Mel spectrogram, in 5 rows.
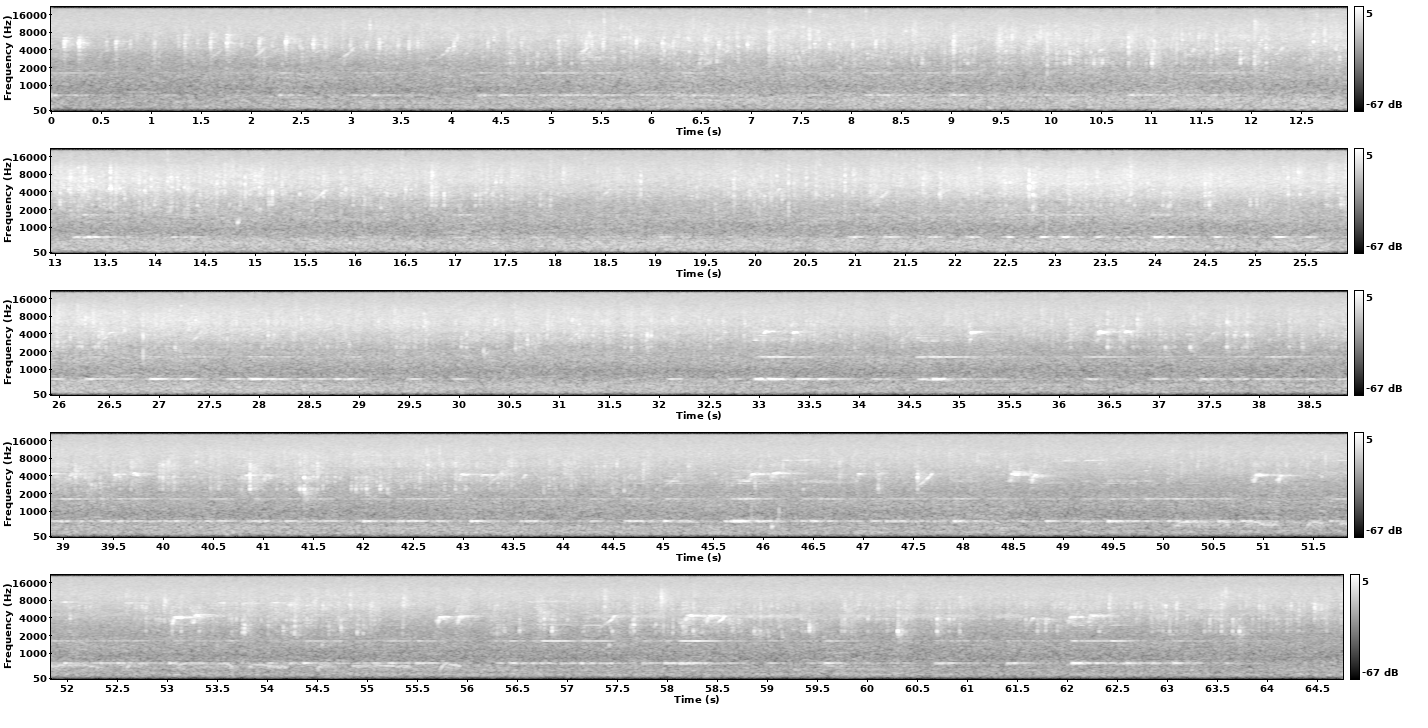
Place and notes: {"title": "SBG, Font del Vicari - Mañana", "date": "2011-08-14 11:00:00", "description": "Paisaje sonoro matutino en la fuente. Variedad de cantos y llamadas de aves, muchos insectos y unas vacas a cierta distancia.", "latitude": "41.99", "longitude": "2.19", "altitude": "836", "timezone": "Europe/Madrid"}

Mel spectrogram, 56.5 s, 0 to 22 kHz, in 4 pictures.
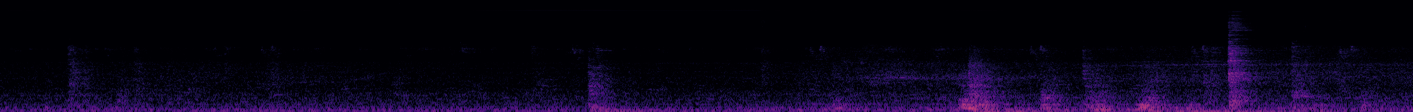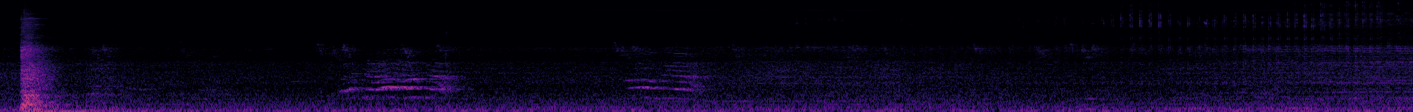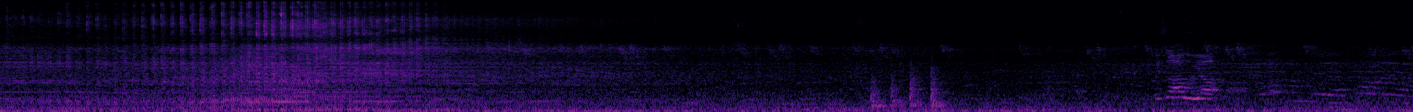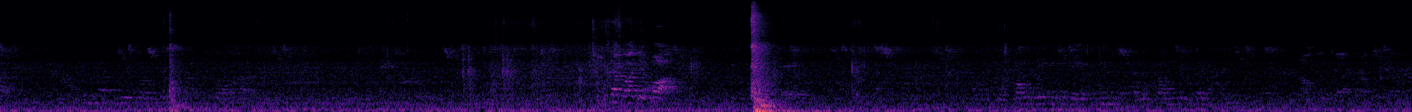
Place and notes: {"title": "天成旅社, 宜蘭市新興里 - Truck unloading", "date": "2014-07-27 09:26:00", "description": "At the roadside, Truck unloading, Traffic Sound\nSony PCM D50+ Soundman OKM II", "latitude": "24.76", "longitude": "121.76", "altitude": "16", "timezone": "Asia/Taipei"}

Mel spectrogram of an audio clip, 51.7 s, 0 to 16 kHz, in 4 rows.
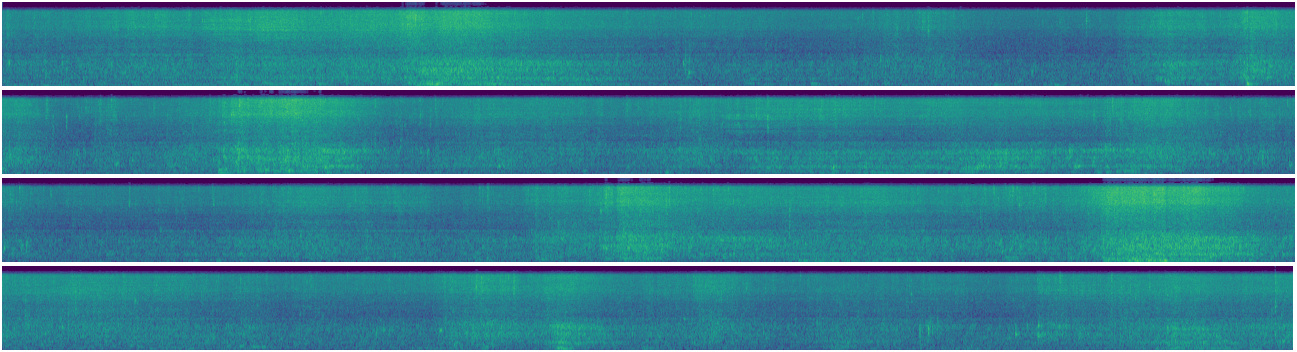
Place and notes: {"title": "Phaselis, Turkey - At the Edge of Phaselis and the Sea", "date": "2018-12-20 12:33:00", "description": "Recorded with a Sound Devices MixPre-3 and a pair of DPA 4060s.", "latitude": "36.52", "longitude": "30.55", "altitude": "1", "timezone": "Europe/Istanbul"}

